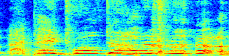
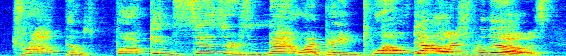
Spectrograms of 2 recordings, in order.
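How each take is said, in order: First: High, loud mock yell through laughter; laughing as he retells Rob's outburst. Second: High, loud and slow barked order; angry shout. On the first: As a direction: crack up while quoting it. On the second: Retold or imitated. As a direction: yell it like an outraged owner. Rob yells at kid with scissors.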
